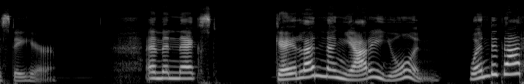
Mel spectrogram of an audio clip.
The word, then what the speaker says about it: kailan: And then just a pronunciation tip, it's pronounced kailan, kailan, but you will often hear it pronounced kailan, kailan.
